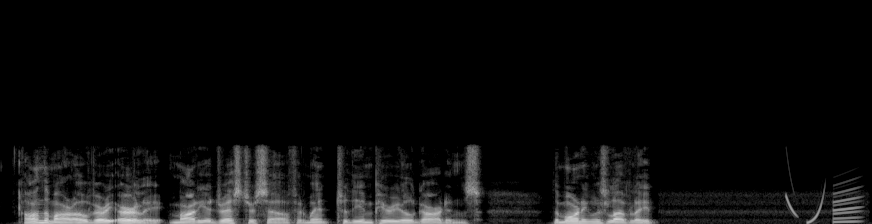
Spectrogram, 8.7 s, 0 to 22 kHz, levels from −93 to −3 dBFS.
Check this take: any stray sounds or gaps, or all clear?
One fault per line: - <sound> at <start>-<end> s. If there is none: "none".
- chirp at 7.9-8.7 s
